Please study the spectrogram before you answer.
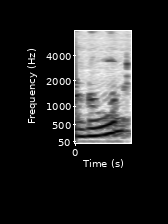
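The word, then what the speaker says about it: نون: So the phonetic rules for noon is, as in English you say N, the same sound is with noon.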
